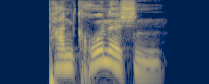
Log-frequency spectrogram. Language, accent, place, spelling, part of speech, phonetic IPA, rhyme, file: German, Germany, Berlin, panchronischen, adjective, [panˈkʁoːnɪʃn̩], -oːnɪʃn̩, De-panchronischen.ogg
- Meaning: inflection of panchronisch: 1. strong genitive masculine/neuter singular 2. weak/mixed genitive/dative all-gender singular 3. strong/weak/mixed accusative masculine singular 4. strong dative plural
